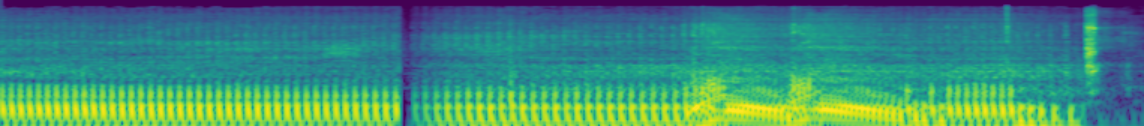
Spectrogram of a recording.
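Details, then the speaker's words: TVS Apache motorcycle engine idling fully hot: fast, even thumping idle with a light tick on each beat, then a throttle blip and fade. The tick appears only when warm, not when cold; cause unclear. "सो आपने सुना guys ये थोड़ी टिक टिक की आवाज़ है। अभी आपने सुनी इंजन की आवाज़ कैसी है।"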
